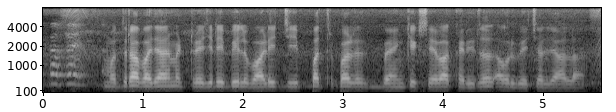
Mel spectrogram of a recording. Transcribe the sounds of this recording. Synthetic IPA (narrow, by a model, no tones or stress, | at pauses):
mʊd̪ɾabad͡ʒaːɾmẽʈɾeːd͡ʒɾibɪlʋaːɽid͡ʒiːpːət̪ɾpɐɾbɛ̃ːŋkɪkseːʋakɐɾiːd̪əlɔːɾbeːt͡ʃəld͡ʒaːlaː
